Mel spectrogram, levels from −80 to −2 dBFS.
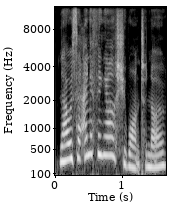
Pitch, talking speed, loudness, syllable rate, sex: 285 Hz, 325 wpm, -15 LUFS, 8.8 syllables/s, female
